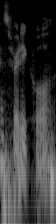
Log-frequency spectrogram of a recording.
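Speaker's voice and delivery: low-energy, flat, unenthusiastic voice. Reacting to another player's game move, low-energy voice. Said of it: "I can't summon the energy in my voice".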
